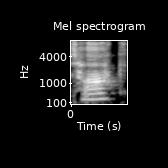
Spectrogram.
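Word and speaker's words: takk: Talk is how you say it in Steve's language,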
